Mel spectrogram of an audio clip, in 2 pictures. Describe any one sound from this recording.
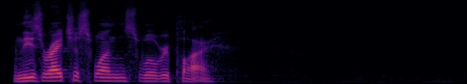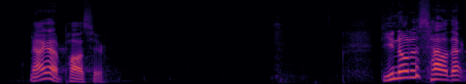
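A man speaks calmly and clearly through a microphone, reading out.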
